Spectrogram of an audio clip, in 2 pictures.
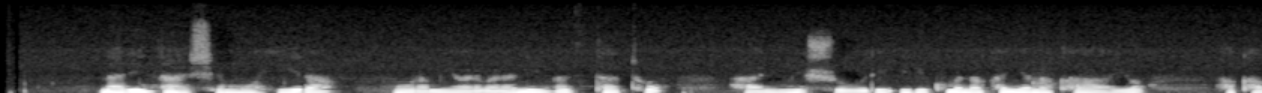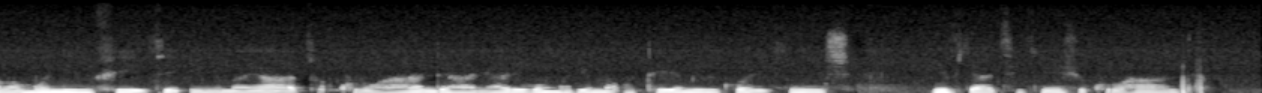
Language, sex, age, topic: Rundi, female, 18-24, agriculture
